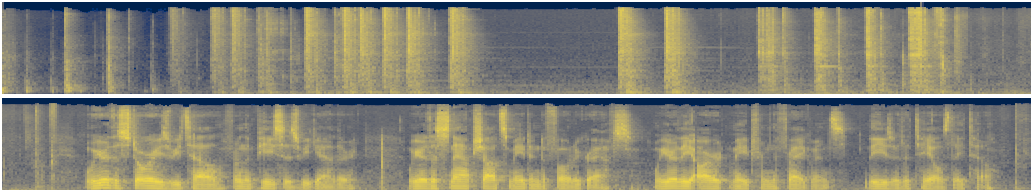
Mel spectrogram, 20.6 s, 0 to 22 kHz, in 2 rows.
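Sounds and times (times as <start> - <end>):
manual typewriter typing on a little kitchen table: 1.6 - 4.8, 6.2 - 9.6
speech: 11.2 - 20.3.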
